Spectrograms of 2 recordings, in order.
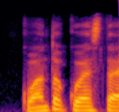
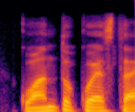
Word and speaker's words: Cuánto cuesta: ¿Cuánto cuesta esto? Listen carefully to the really crisp, hard C sounds at the beginning of those first two words. ¿Cuánto cuesta esto?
